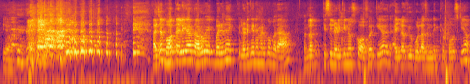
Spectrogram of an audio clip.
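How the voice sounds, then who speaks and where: A man's voice: fairly high pitch, fairly quick, hardly any pauses, reverberant, slight background noise. A man teaching an English grammar lesson in a classroom, telling jokey stories and asking students to repeat after him. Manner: animated, jokey storytelling with student call-and-response.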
